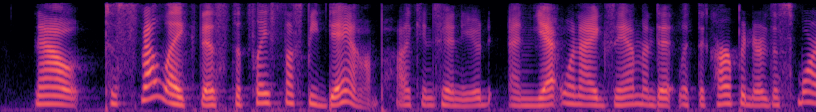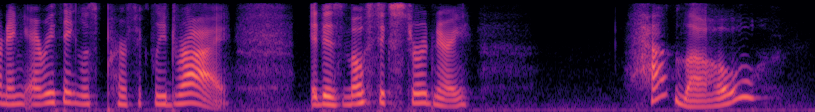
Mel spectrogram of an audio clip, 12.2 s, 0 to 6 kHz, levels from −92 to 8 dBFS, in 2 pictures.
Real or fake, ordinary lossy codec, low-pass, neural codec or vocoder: fake; MP3, 48 kbps; 5.4 kHz; codec, 16 kHz, 6 kbps, DAC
